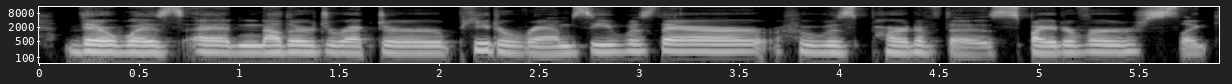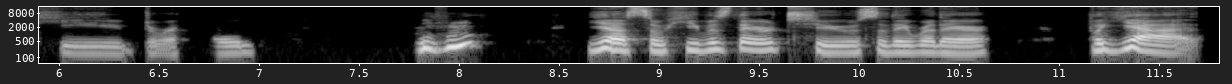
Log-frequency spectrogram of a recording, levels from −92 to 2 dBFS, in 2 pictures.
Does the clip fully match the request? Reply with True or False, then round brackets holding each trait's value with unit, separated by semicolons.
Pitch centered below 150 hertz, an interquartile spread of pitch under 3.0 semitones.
False (170 Hz; 2.5 semitones)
